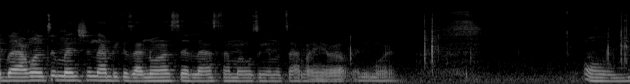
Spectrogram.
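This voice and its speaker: A woman's voice: low voice, dark tone, slight background noise. A young woman chatting casually while eating on camera, rambling with lots of fillers and talking with her mouth full. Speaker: vlogger.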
